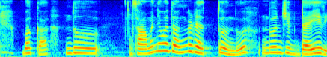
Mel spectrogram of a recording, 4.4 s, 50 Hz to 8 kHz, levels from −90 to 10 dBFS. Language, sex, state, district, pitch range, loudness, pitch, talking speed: Tulu, female, Karnataka, Dakshina Kannada, 250-295 Hz, -18 LUFS, 270 Hz, 125 wpm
